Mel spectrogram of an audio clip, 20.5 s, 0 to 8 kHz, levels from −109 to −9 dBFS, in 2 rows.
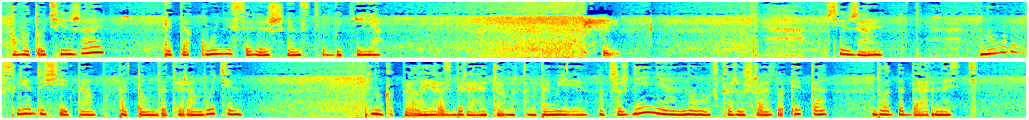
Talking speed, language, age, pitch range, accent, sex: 90 wpm, Russian, 50-69, 170-205 Hz, native, female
